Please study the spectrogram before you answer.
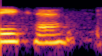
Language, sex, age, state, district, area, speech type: Hindi, female, 60+, Uttar Pradesh, Ayodhya, rural, conversation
